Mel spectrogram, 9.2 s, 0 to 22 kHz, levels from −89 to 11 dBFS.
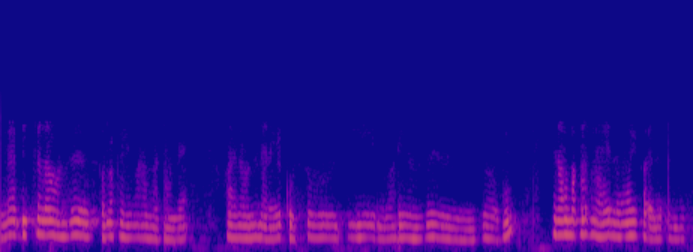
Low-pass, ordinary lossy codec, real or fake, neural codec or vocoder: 3.6 kHz; none; fake; codec, 44.1 kHz, 2.6 kbps, DAC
